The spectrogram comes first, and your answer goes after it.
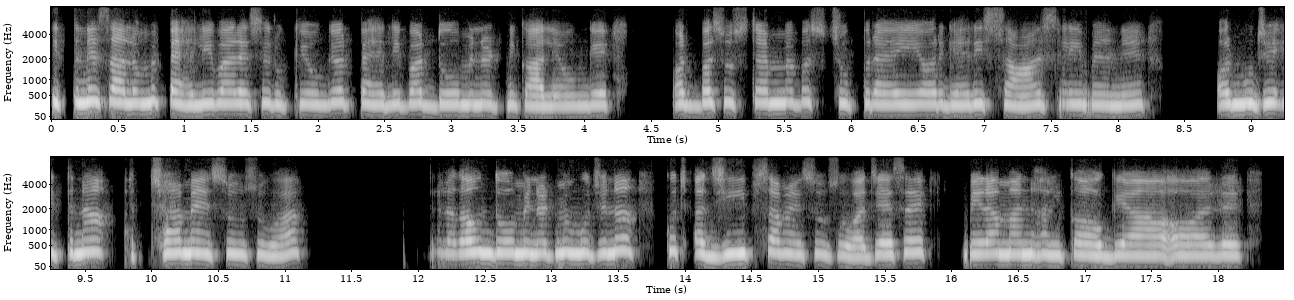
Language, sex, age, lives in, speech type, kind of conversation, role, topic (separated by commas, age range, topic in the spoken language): Hindi, female, 25-29, India, conversation, advice, user, लघु यात्राएँ और छोटे-छोटे विराम मेरे रचनात्मक विचार कैसे बढ़ा सकते हैं?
